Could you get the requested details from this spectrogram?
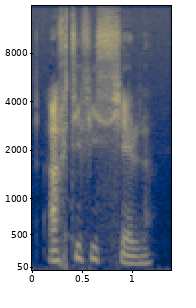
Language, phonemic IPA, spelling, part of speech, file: French, /aʁ.ti.fi.sjɛl/, artificiel, adjective, Fr-artificiel.ogg
- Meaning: artificial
